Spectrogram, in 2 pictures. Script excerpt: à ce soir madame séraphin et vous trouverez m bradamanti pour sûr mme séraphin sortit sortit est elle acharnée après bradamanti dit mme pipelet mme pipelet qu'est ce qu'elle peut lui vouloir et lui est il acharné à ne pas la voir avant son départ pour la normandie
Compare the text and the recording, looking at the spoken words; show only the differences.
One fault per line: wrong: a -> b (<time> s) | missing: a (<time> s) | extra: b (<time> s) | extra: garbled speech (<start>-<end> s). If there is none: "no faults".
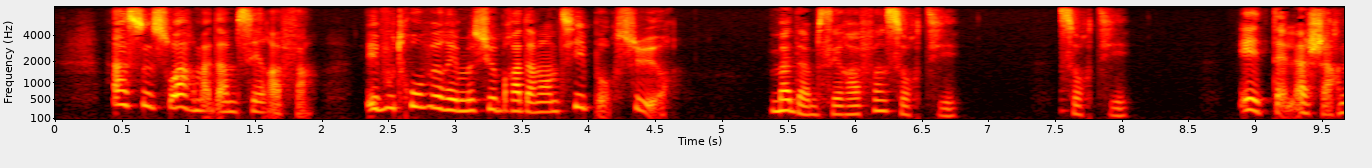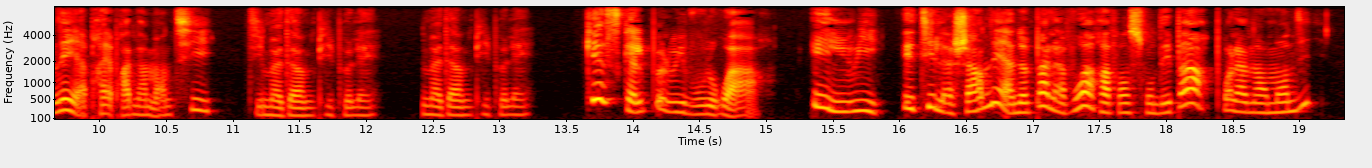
no faults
